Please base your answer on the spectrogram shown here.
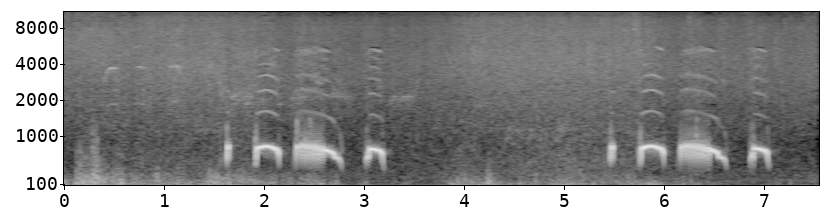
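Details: Spotted dove giving a wild-style call, small-voiced, used to lure wild doves. Two phrases, each a brief note, a clipped coo, a long sliding coo and a short final coo, with a low rumbling background between.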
